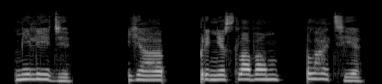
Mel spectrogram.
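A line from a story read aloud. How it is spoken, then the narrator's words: Timid bleating. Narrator (Russian): робко проблеяла она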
